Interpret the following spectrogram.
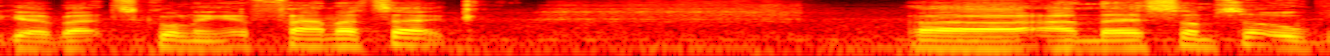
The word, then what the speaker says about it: Fanatec: is, honestly, they call it, they pronounce it Fanatic, right? But anytime I mention it as Fanatic in videos, people get really upset and tell me to go back to calling it Fanatec.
